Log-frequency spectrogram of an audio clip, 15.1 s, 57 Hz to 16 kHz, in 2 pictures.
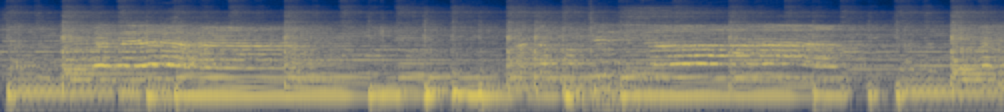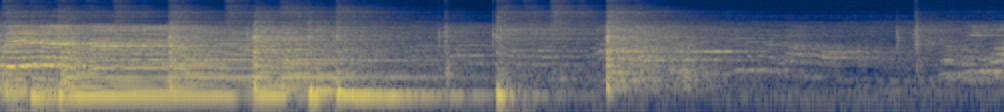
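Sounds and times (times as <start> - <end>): man singing a ballad: 0.0 - 2.8, 3.8 - 9.9
instrumental backing: 0.0 - 13.2.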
